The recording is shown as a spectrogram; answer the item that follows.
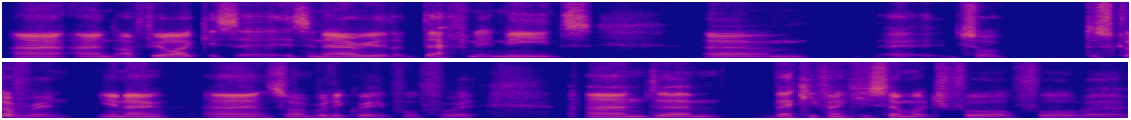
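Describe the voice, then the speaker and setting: Low-voiced hesitant male podcast host. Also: a little fast, dry recording, clean studio sound. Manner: hesitant, many ums and restarts. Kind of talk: casual interview chat.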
